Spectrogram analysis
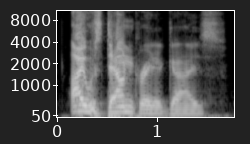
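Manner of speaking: loud opening, mildly aggrieved mimicry; mock griping. Host mimics comedian complaining of downgrade, mock aggrieved. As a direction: lightly parody a man stuck on his grievance.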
